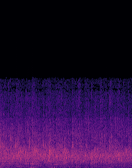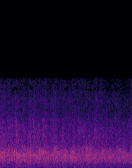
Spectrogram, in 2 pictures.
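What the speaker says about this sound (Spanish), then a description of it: "Le vamos a regalar una ofrenda de palmas al Dios de la gloria" Sustained dense applause from a church congregation offered as praise to God, steady and continuous with no pause, heard from a moderate distance at even loudness.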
